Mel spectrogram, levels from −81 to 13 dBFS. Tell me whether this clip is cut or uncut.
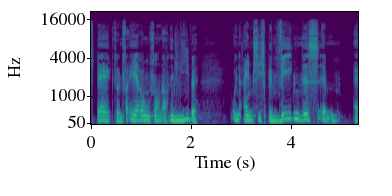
cut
